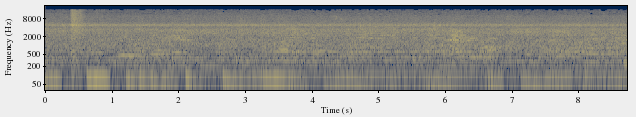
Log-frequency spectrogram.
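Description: Large aluminium pot of mutton at a rolling boil: a steady bubbling hiss, with uneven low bumps underneath and faint voices in the background.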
